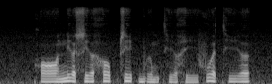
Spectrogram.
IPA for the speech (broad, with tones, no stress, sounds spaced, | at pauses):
kʰ ɔː˧ n i˥˨ ə̯ s i˧ ə̯ h oː˥˨ p̚ s iː˥˨ t̚ b ɯː˧˩ m t̪ʰ i˩ ə̯ h iː˩ f u˥˨ ə̯ t̪ʰ i˧ ə̯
